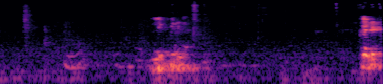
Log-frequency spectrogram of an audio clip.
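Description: A middle-aged man speaks calmly in a room, lecturing with pauses.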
